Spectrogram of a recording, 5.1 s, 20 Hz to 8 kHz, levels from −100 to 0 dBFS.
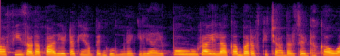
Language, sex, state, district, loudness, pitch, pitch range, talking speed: Hindi, female, Bihar, West Champaran, -19 LUFS, 225 Hz, 220-235 Hz, 200 wpm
